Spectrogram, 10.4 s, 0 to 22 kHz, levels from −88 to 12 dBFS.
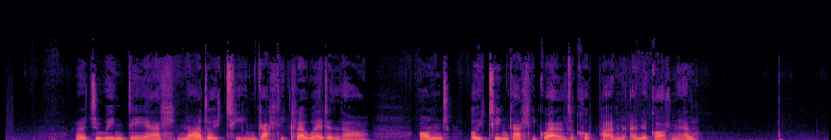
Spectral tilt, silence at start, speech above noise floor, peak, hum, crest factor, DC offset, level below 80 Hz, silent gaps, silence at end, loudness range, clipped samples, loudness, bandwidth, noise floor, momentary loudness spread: -5.5 dB/octave; 0.95 s; 39 dB; -4 dBFS; none; 20 dB; under 0.1%; -54 dBFS; none; 0.6 s; 2 LU; under 0.1%; -23 LUFS; 14.5 kHz; -61 dBFS; 8 LU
